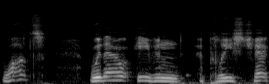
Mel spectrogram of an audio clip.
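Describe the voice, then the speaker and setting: A man with a Lancashire accent speaks in a somewhat breathy voice. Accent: northern English, Blackpool. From England. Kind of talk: political reaction commentary.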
